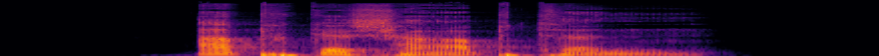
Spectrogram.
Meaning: inflection of abgeschabt: 1. strong genitive masculine/neuter singular 2. weak/mixed genitive/dative all-gender singular 3. strong/weak/mixed accusative masculine singular 4. strong dative plural
- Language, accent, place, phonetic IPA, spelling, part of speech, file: German, Germany, Berlin, [ˈapɡəˌʃaːptn̩], abgeschabten, adjective, De-abgeschabten.ogg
